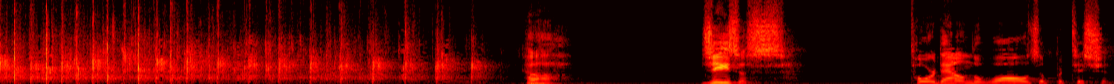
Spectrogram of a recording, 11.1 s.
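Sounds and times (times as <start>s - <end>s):
audience clapping hands: 0.0s - 5.1s
speech: 5.3s - 5.6s, 7.1s - 7.9s, 9.2s - 11.1s.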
